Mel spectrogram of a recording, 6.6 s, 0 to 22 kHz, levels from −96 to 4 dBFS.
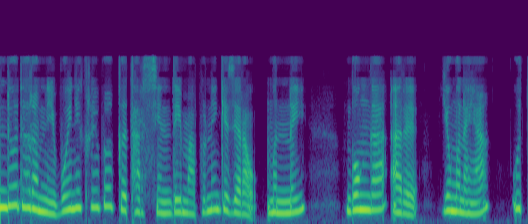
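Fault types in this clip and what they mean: Nellymoser compression: Rough, hissy, underwater smearing runs throughout and nothing is heard above 7.7 kHz. This fits Flash's Nellymoser Asao codec at 32 kbps, likely the cause.
pre-echo: A brief hiss leads sharp attacks at 1.63, 2.16 and 2.76 s. Coding noise spread across each block arrives about 15 ms early.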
